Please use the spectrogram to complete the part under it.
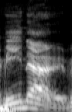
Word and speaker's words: Minto: Mino, we call it, repronounce it, Mino.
